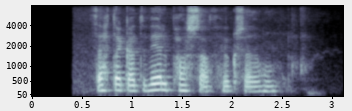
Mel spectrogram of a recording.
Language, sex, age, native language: Icelandic, female, 18-19, Icelandic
